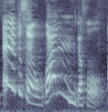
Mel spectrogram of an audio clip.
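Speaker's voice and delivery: put-on posh English voice; posh accent. Comedian recalling her half-hour posh role in a comedy series, mock posh accent. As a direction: imitate an over-refined posh accent. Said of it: "talking like that".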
